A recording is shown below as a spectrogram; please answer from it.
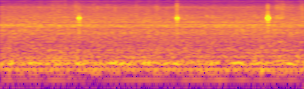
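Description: Steady low background hum of a small workshop room, with a few faint light ticks.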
